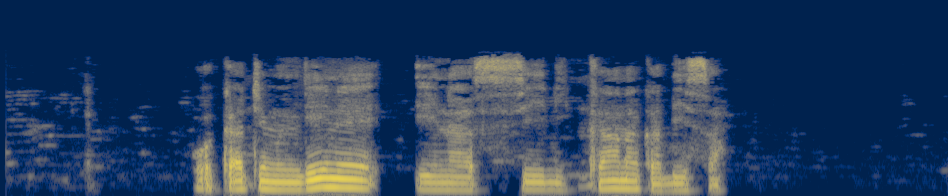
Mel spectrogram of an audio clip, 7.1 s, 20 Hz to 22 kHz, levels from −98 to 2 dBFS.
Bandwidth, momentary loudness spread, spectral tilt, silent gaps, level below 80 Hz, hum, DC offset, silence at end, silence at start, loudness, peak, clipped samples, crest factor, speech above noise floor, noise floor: 8.2 kHz; 13 LU; -6 dB/octave; none; -56 dBFS; none; under 0.1%; 1.7 s; 1.45 s; -17 LUFS; -2 dBFS; under 0.1%; 18 dB; 69 dB; -85 dBFS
